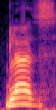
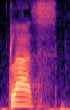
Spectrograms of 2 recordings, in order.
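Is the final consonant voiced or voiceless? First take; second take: voiced; voiceless. First: The final consonant is voiced. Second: The final consonant is voiceless. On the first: The speaker calls it wrong. "لا غلط" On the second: The speaker calls it right. "جلاس اللي هي العين"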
